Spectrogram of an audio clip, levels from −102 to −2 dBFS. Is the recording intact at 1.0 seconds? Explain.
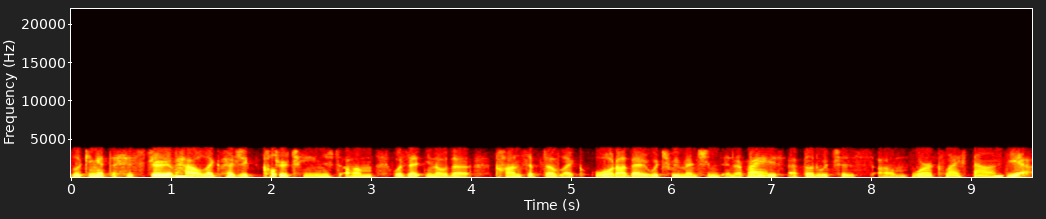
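No. Right after "looking at the", from 0.83 to 0.97 s, there is microphone overload. The loudest peaks push about 2 dB past the converter's ceiling, and their tops are sliced flat. Only a small share of the waveform is cut. It still adds a harsh, crackly edge to that syllable. The likely cause is an input volume set too high.

At 1.02 s comes a microphone volume step-down. The whole level, background included, drops by about 4 dB in one abrupt step. It lands just after the distorted peak. That timing points to the call software likely reacting to the clipping by lowering the input gain. The drop stays audible through the narrow telephone band, which stops near 3.8 kHz.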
